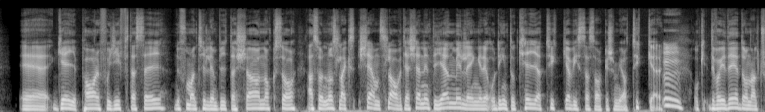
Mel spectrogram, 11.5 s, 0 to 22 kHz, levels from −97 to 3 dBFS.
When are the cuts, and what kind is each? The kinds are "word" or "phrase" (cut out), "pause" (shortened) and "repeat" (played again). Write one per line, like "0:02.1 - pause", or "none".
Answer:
0:04.5 - pause

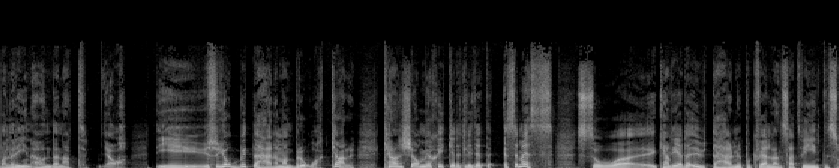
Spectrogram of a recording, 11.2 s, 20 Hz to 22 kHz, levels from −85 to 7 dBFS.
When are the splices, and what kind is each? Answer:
0:08.9 - word

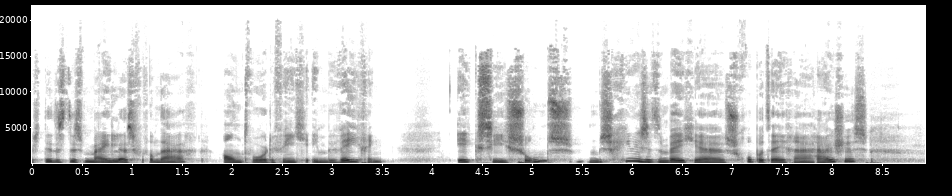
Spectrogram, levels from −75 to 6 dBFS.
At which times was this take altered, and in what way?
0:01.1 - word
0:01.7 - pause
0:07.8 - word

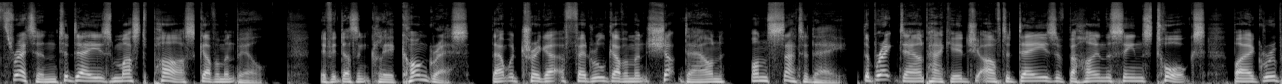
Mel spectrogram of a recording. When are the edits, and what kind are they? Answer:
0:02.4 - word
0:08.5 - pause
0:09.2 - phrase

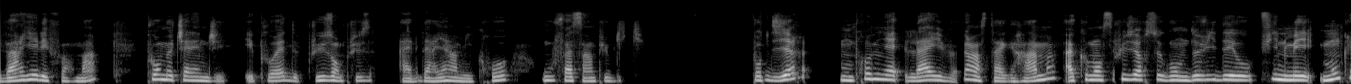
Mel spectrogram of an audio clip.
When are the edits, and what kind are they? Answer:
0:04.1 - word
0:07.6 - word
0:09.6 - word
0:10.6 - word
0:11.1 - word
0:12.6 - word

